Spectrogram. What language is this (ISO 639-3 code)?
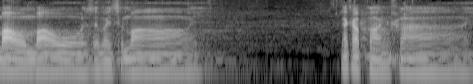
tha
